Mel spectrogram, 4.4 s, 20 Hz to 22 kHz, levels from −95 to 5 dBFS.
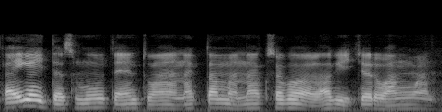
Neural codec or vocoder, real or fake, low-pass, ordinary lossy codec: codec, 16 kHz, 6 kbps, DAC; fake; 7.2 kHz; none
